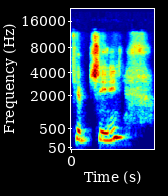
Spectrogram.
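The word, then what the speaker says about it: CPCHE: So Kipchi, the Canadian Partnership for Children's Health and Environment, pronounced Kipchi, is a national collaboration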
